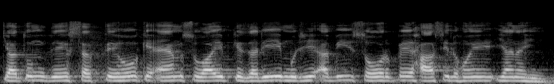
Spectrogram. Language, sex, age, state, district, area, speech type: Urdu, male, 18-30, Uttar Pradesh, Saharanpur, urban, read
